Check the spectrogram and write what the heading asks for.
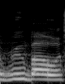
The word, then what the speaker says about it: Roubo: tool that is is the rubo saw that's spelled r o u b o and uh we made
